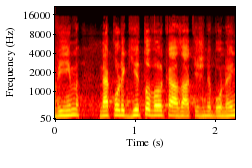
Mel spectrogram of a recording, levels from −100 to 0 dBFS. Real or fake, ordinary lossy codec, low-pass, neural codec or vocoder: real; Opus, 24 kbps; 14.4 kHz; none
